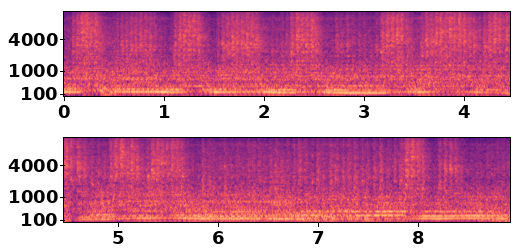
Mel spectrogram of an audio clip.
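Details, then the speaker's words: Toyota Corolla: loud, lumpy running with uneven surging pulses about twice a second, barely staying alive. The stock-style carburetor is believed to be the culprit. "So as you may be able to tell, this thing does not want to run. We're gonna try to fix that today. So we believe that this is the culprit."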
